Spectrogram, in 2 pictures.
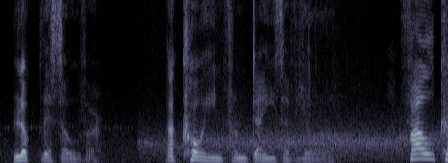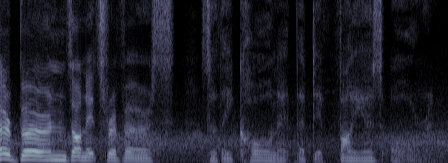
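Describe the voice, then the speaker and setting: Putting on a character voice, a man speaks fairly slowly at a fairly high pitch. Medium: video game. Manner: crude, cackling, rustic.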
